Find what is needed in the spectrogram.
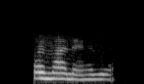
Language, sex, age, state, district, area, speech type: Manipuri, female, 30-45, Manipur, Kangpokpi, urban, conversation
